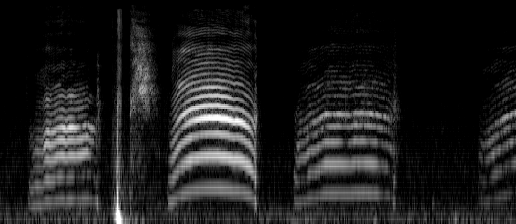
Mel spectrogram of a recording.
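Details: A tabby-and-white kitten loudly demanding food indoors: four drawn-out, rising-then-falling meows, the second longest and loudest, with a sharp click early on.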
